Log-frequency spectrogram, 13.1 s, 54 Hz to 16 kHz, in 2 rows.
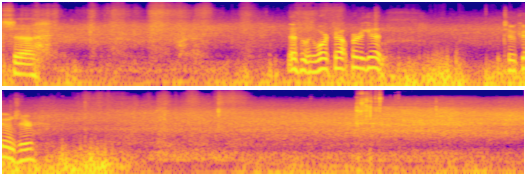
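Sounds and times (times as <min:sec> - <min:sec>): footsteps rustling through brush: 0:00.0 - 0:04.4, 0:07.4 - 0:10.1
wind rumble on microphone: 0:00.0 - 0:13.0.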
